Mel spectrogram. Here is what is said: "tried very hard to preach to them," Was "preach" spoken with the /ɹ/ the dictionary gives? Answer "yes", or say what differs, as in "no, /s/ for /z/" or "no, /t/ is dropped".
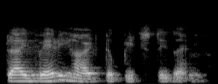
no, /ɹ/ is dropped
